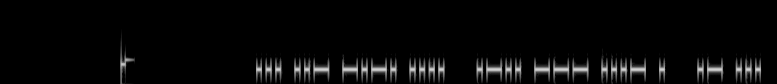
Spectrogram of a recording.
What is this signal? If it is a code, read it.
Morse code, heard as a keyed tone, about 25 wpm, 700 Hz. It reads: SUCH LOVE AS
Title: Sentences from Top 1000 Words - Review Part 1 - 25wpm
